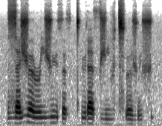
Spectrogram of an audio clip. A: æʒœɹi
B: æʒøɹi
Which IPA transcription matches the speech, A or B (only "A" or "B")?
A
